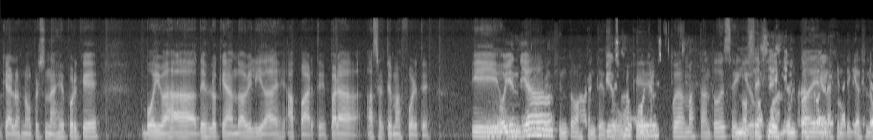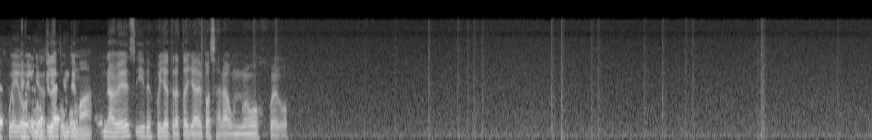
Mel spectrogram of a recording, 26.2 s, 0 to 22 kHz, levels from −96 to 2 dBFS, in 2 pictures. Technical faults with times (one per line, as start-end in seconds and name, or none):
7.62-7.84 speech suppressed in double talk
8.66-10.10 speech suppressed in double talk
9.21-10.47 echo leak
11.32-11.90 echo leak
11.43-12.77 speech suppressed in double talk
12.23-14.25 echo leak
13.38-14.71 speech suppressed in double talk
